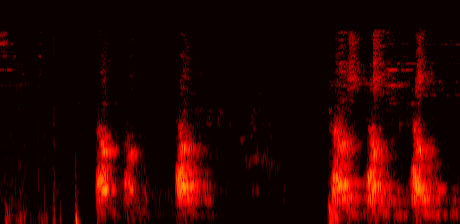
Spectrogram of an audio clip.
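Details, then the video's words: Pet dog barking indoors in the background during an online class; a short bark, a pause, another bark, then a quick run of three loud barks in a small room. "Me diz uma coisa, o cachorro está incomodando vocês muito aí?"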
